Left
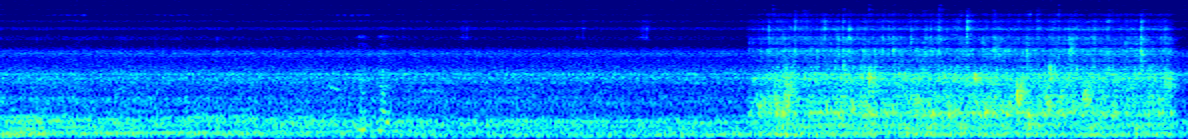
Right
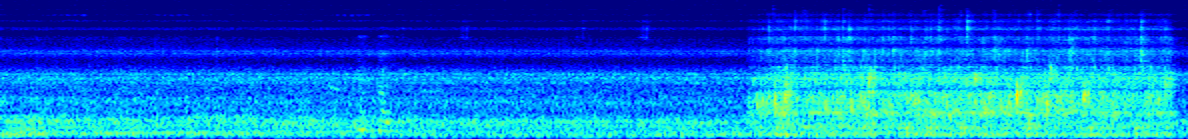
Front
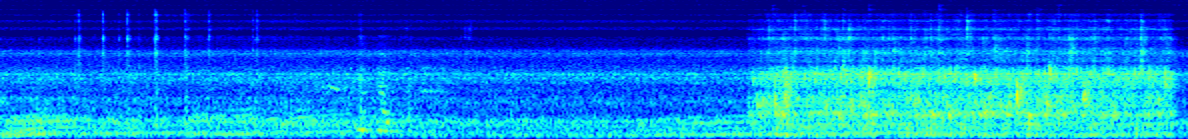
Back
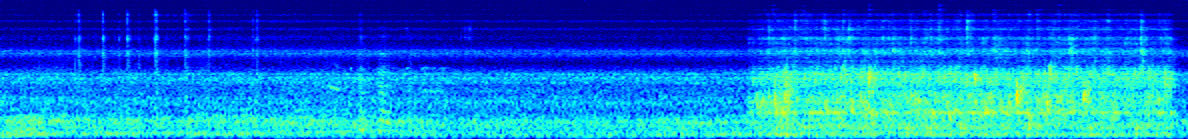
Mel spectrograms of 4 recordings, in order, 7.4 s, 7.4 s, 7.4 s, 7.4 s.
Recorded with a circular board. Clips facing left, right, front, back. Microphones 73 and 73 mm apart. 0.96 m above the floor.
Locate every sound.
2.2 s a giggle: 65° right, 1.5 m
4.7 s boiling: 100° right, 1.2 m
